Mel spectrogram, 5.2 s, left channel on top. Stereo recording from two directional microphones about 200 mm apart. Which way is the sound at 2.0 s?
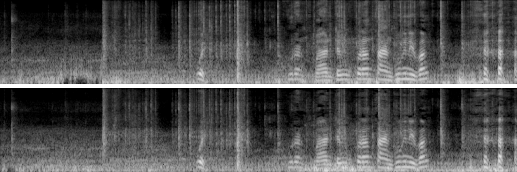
5° right (ahead or behind).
